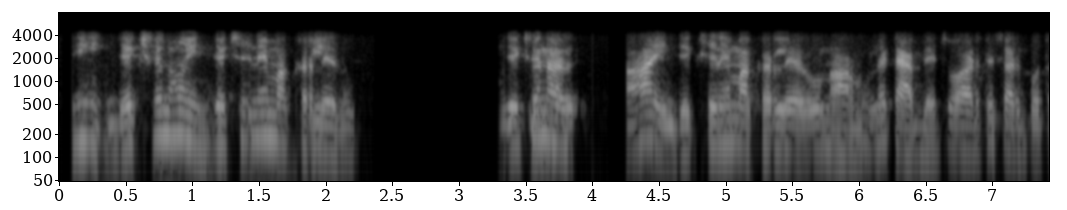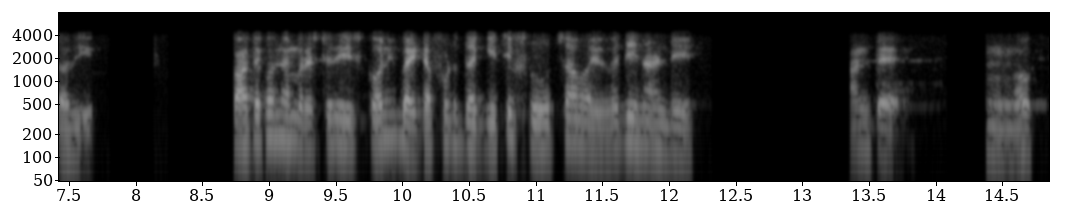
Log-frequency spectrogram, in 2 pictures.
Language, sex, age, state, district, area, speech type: Telugu, male, 18-30, Telangana, Nirmal, urban, conversation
